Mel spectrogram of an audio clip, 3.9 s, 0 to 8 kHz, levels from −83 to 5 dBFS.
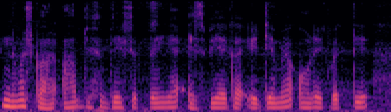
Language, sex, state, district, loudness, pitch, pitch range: Hindi, male, Maharashtra, Solapur, -34 LUFS, 130 Hz, 125-140 Hz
